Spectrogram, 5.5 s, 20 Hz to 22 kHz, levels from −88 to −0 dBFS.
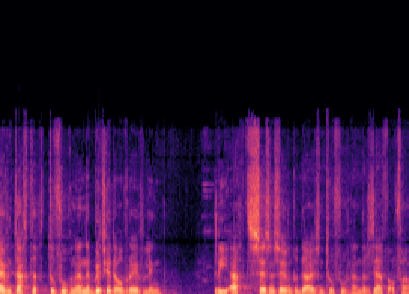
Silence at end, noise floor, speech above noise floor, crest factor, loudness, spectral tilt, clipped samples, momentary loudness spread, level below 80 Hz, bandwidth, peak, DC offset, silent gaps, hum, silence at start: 0 s; -53 dBFS; 35 dB; 18 dB; -18 LUFS; -5 dB/octave; under 0.1%; 11 LU; -60 dBFS; 13.5 kHz; 0 dBFS; under 0.1%; none; none; 0 s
